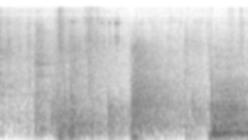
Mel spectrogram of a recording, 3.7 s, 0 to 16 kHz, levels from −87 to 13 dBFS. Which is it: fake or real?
real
